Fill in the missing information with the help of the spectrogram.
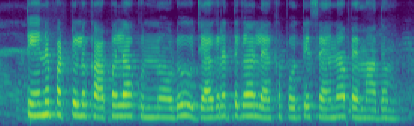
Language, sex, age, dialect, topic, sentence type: Telugu, female, 56-60, Utterandhra, agriculture, statement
